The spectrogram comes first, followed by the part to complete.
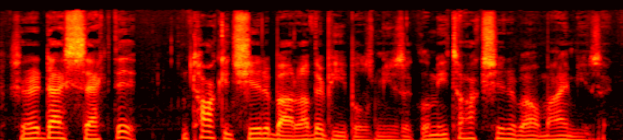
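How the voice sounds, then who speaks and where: A man's voice: mid-range voice, quick pace, a little mellow. A young American man, a musician, rambling through a profane, sarcastic casual monologue. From United States.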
